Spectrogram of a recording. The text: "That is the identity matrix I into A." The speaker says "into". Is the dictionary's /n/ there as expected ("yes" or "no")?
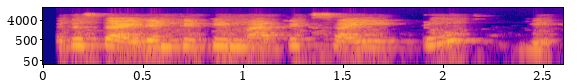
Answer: no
